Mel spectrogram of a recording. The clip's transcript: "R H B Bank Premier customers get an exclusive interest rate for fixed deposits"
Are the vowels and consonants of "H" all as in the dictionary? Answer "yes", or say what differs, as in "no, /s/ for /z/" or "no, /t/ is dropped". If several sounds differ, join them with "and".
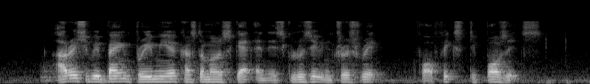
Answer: no, /ʃ/ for /tʃ/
